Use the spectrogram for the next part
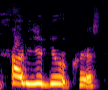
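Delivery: high, put-on feminine register. Shown as a demonstration. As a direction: hold the pitch well up like a woman's voice. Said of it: "get some of that feminine voice going on".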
